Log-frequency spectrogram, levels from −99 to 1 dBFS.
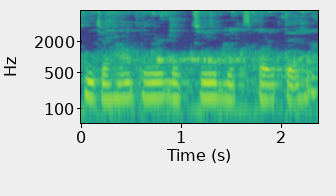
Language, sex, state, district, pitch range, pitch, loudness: Hindi, female, Gujarat, Gandhinagar, 150-160 Hz, 160 Hz, -17 LUFS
